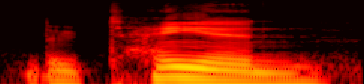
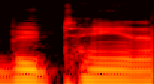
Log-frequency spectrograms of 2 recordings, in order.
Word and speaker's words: Bhutan: I feel like I would butcher the name of that. Bhutan would be the best I could come up with. I don't even know where if I'm pronouncing it right, Bhutan.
